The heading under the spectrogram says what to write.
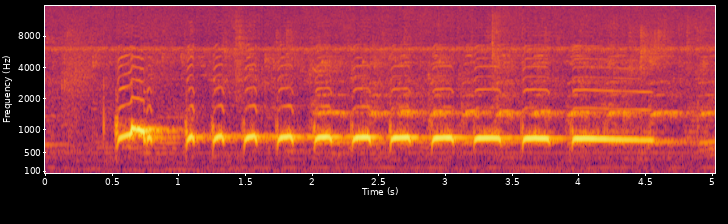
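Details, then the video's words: Lure song of a female zebra dove of the Bangkok type, noted for a loud voice and meant to prompt other doves to sing: one upward-swept coo, then a steady run of short, equal coo notes, closing with a longer held tone. "PERKUTUT BETINA PANCINGAN, BERANI DENGER SUARA PERKUTUT BANGKOK GACOR INI, PERKUTUT SUARA BESAR"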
